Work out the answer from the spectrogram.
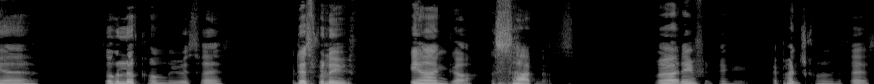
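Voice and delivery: normal talking voice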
